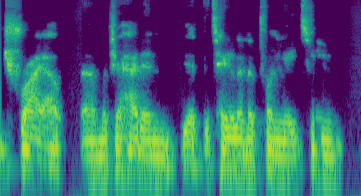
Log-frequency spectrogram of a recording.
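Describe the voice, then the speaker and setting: A man's fairly slow speech in a London accent. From London, England (Tottenham). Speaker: professional wrestler. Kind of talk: interview.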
